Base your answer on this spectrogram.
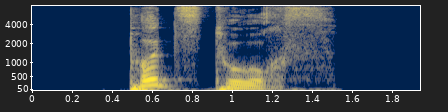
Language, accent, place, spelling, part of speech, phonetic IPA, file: German, Germany, Berlin, Putztuchs, noun, [ˈpʊt͡sˌtuːxs], De-Putztuchs.ogg
- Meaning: genitive singular of Putztuch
